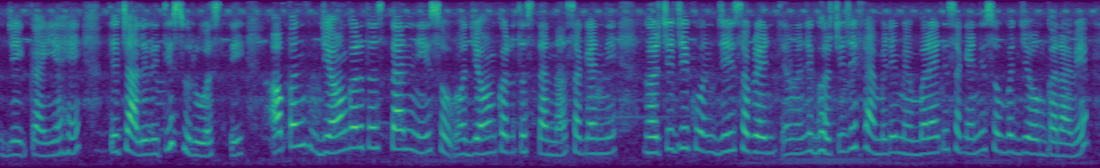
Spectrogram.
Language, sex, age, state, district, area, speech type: Marathi, female, 18-30, Maharashtra, Wardha, rural, spontaneous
